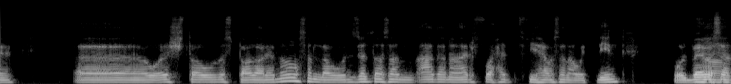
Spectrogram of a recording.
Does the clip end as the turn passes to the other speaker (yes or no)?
no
